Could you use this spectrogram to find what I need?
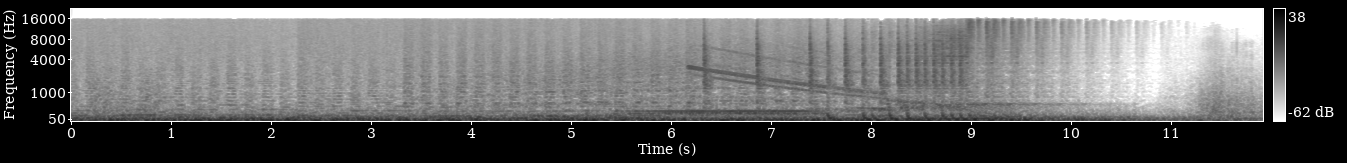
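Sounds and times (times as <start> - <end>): music with low rumble and pulse: 0.0 - 11.9
falling pitch sweep: 5.1 - 9.2
held low tone: 5.4 - 8.6.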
